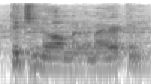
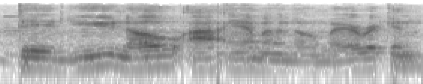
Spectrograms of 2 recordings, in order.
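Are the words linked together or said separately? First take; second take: linked; separately. First: The words are reduced and linked together smoothly. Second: Each word is said separately, without linking. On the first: The speaker calls it right. "It's like" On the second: The speaker calls it wrong. "we never talk like that"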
